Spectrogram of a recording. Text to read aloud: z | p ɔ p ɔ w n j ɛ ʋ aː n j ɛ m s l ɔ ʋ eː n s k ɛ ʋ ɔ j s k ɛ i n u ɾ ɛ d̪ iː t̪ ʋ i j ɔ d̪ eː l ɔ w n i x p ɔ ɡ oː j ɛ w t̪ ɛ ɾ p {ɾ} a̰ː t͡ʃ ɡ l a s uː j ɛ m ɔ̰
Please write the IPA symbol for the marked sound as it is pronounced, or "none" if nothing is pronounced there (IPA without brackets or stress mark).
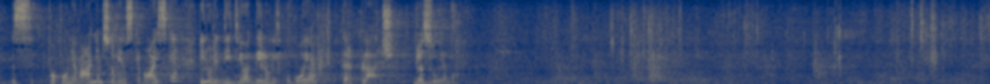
l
